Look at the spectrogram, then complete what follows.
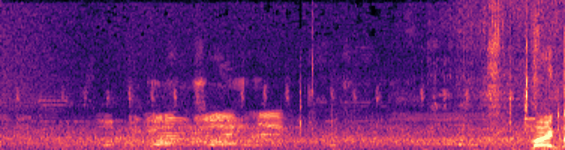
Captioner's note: people chatters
